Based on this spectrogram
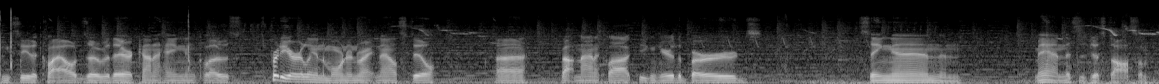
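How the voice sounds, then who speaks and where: A man with a very deep, low pitch talks at a moderate pace, using fairly even intonation and long, frequent pauses. The sound is dry with no echo, and clear music plays in the background. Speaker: vlogger. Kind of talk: casual vlog chat. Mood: relaxed, admiring the view. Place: open country. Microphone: phone near.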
